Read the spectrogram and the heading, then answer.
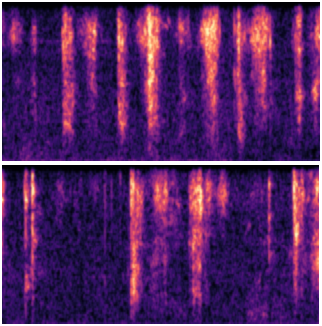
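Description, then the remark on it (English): A deck of cards being shuffled, a steady run of soft, crisp riffling bursts and flicks in an irregular rhythm, fairly quiet with no voices over it. “I'm shuffling now for you, so just tell me when to stop.”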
